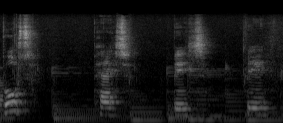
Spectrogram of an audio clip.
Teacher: we actually make the T more with our tongue rather than closing our teeth together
